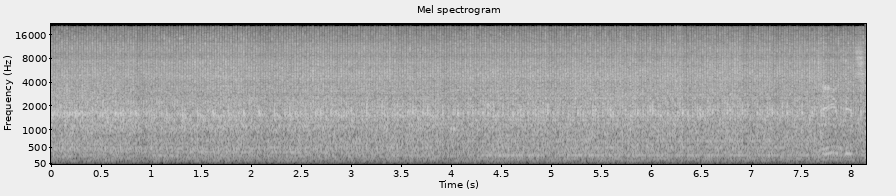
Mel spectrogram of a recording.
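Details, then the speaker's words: Half-million-km Toyota Land Cruiser engine idling during inspection after a quick start on the key: steady, even, regular clatter with no misses or knocks; no crankcase blow-by at the oil cap, engine healthy. "the start-up is always important to listen how quickly. These start on the touch of the key."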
